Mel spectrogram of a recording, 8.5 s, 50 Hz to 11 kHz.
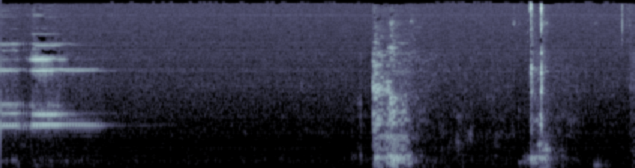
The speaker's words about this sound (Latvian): Lūdzu zvanu, balsosim par 165. deputāta Valāņa priekšlikumu.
